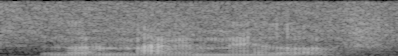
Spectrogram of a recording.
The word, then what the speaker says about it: Nurmagomedov: Nurmagomedov.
